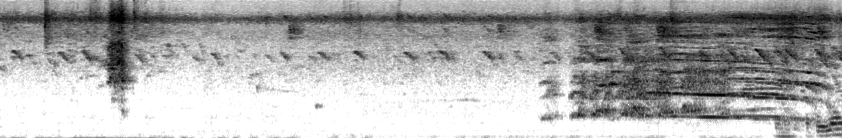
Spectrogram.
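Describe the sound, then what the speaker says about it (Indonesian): Village chickens feed in the morning, with a rooster crowing and hens clucking, quieter at first and then a busy, close burst of calls filling the last few seconds. "seperti inilah ya kegiatan ayam di pagi hari"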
